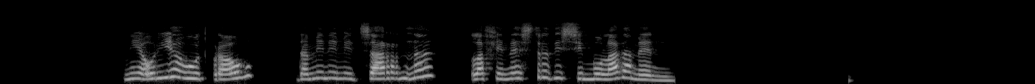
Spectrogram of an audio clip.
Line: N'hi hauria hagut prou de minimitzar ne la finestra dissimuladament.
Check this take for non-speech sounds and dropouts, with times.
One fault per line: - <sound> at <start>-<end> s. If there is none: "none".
none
